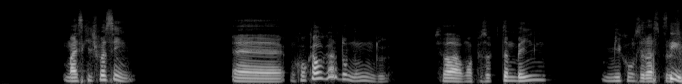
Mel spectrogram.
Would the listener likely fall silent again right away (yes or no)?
no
